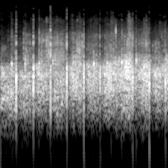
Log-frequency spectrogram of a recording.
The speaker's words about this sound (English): Gentlemanly applause, please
